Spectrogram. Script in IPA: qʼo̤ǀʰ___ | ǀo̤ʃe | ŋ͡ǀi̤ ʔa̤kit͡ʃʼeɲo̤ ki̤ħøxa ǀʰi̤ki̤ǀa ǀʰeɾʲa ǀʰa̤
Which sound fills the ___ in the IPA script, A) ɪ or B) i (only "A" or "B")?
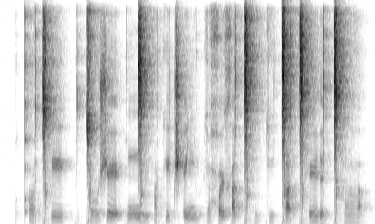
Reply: B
